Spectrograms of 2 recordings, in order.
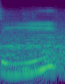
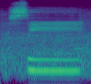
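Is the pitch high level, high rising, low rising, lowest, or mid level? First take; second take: high rising; mid level. First: The pitch rises from low to high. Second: The pitch is steady in the middle. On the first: It means history. "start with a low pitch and rises to a high pitch" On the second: It means to try. "pronounced in the middle of your range and it is steady"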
